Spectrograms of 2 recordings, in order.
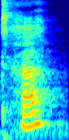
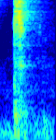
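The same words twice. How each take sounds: First: The t sound is followed by a vowel. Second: The t sound is clipped with no vowel. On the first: The speaker calls it wrong. "It's not t" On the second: The speaker calls it right. "it's t"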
